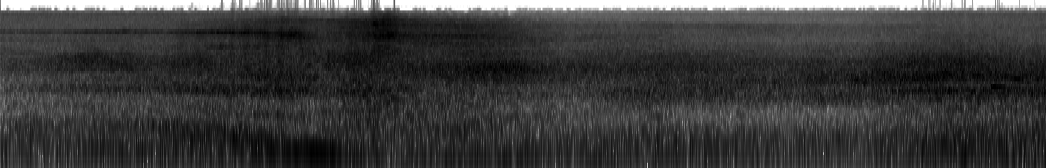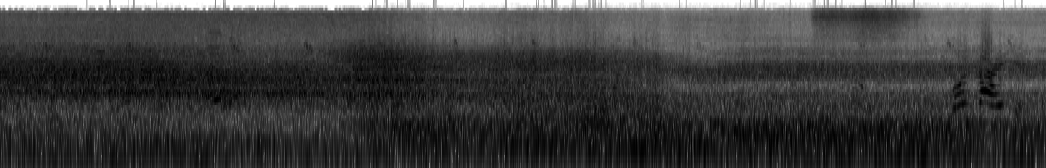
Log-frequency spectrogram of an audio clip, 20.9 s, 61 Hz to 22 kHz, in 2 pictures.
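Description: Loud roaring engines of a C-130 Super Hercules military cargo plane landing on a national highway in Barmer, a sustained propeller drone that swells and fades over about twenty seconds.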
